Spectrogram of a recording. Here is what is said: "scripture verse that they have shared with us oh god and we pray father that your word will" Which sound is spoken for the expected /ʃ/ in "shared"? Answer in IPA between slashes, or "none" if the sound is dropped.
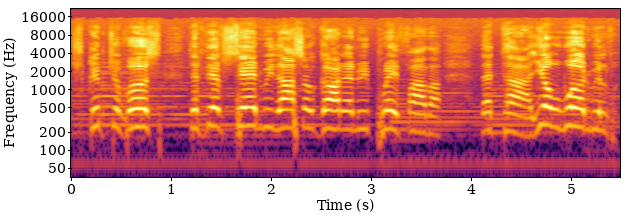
/s/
